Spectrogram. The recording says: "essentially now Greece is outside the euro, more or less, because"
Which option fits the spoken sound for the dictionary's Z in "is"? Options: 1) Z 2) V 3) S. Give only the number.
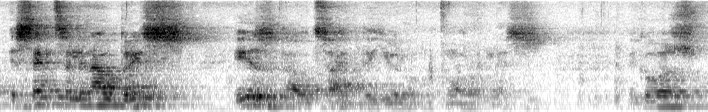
1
